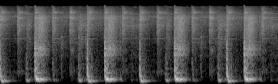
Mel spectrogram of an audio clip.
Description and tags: That rolling and high quality TOP DRUM LOOP You can hear in top of neurofunk tunes.
Unstoppable TOP DRUM LOOP.
And this is absolutely FREE.
Also we use filtered oldschool (Amen Break) for groove.
All sounds was mixed in Ableton Live 9.
24.12.2014 - date of creating.
2015, beat, breakbeat, dnb, drum, drumloop, emperor, loop, mefjus, new, noisia, perc, percussion, percussion-loop, rhythm, top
